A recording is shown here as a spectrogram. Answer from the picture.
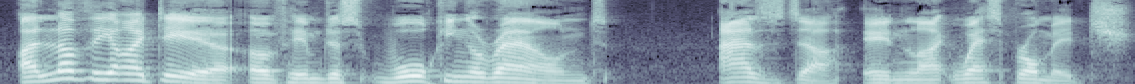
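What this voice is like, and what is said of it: Usual voice. Nothing is said of it.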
